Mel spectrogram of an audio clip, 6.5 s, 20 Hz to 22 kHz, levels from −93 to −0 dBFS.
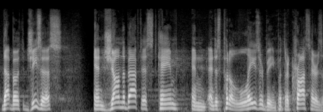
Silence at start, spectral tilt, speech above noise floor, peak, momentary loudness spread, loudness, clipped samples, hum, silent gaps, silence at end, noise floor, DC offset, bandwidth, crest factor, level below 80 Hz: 0.05 s; -5 dB/octave; 36 dB; 0 dBFS; 9 LU; -20 LUFS; under 0.1%; none; none; 0 s; -56 dBFS; under 0.1%; 16 kHz; 20 dB; -58 dBFS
